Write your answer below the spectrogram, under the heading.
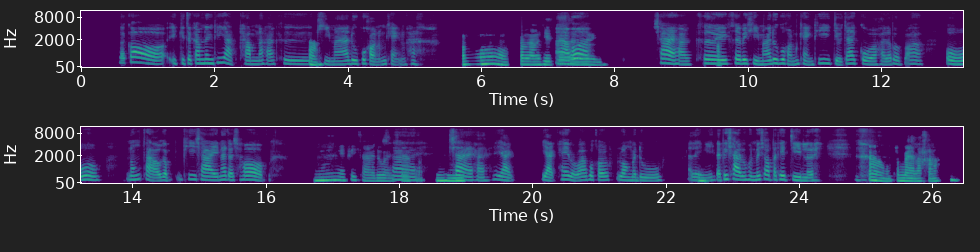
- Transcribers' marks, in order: tapping; other background noise; chuckle
- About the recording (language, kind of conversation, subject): Thai, unstructured, คุณเคยมีประสบการณ์สนุกๆ กับครอบครัวไหม?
